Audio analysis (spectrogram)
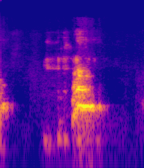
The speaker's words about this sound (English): That is my hound, Bo. He's very protective, and anyone who comes on the porch, he barks.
